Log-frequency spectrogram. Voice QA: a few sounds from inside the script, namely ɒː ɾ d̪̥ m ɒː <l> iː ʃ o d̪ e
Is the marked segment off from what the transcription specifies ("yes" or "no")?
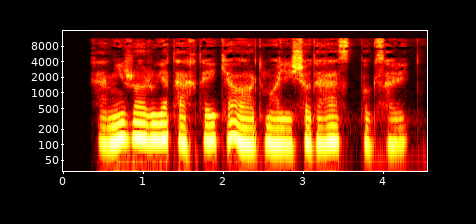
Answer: no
